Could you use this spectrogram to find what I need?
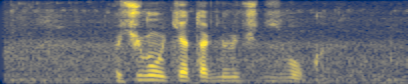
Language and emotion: Russian, neutral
